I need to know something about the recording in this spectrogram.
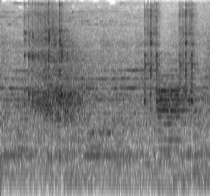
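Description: Video slot machine spinning its reels: electronic game music with chiming, clinking tones as the reels land, a quick run of chimes near the end.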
